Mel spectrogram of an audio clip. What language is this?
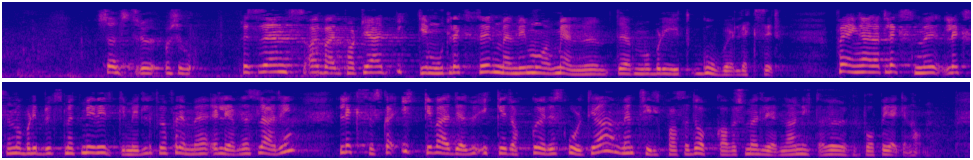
Norwegian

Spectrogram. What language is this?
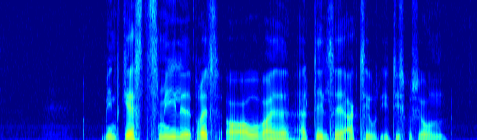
Danish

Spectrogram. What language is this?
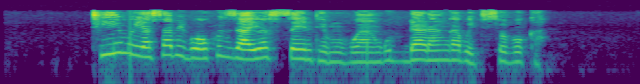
Ganda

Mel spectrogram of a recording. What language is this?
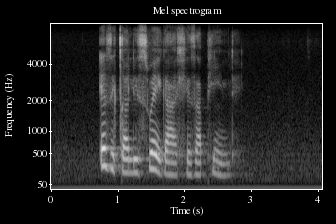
Zulu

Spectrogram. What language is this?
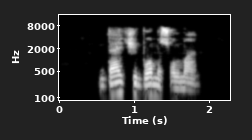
Central Kurdish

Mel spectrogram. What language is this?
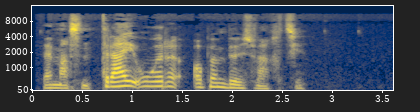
Western Frisian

